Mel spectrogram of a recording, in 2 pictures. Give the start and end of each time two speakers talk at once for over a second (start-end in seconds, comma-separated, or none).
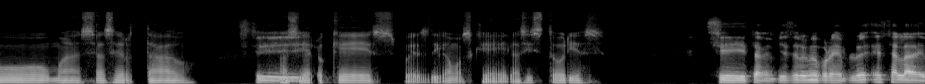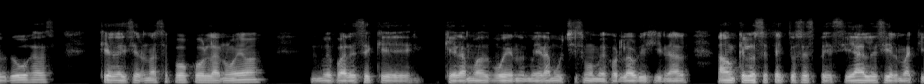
none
